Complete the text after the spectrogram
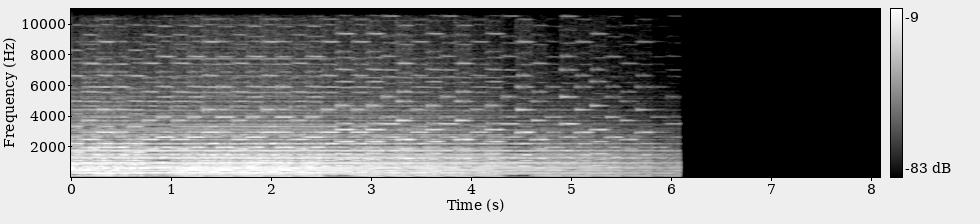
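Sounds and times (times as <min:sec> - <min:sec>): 
brass: 0:00.0 - 0:06.0
organ: 0:00.0 - 0:06.1.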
